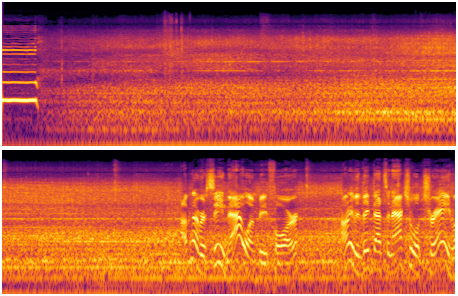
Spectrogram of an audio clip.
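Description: A train rumbles across a bridge, growing louder.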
